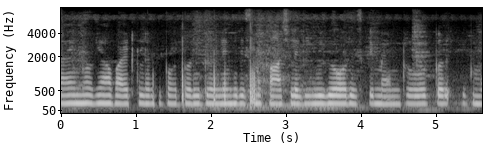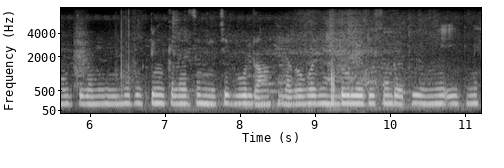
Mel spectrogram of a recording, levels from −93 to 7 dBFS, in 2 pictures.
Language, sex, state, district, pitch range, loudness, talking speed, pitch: Hindi, female, Jharkhand, Jamtara, 180-185 Hz, -21 LUFS, 175 wpm, 185 Hz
